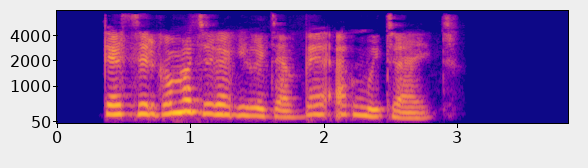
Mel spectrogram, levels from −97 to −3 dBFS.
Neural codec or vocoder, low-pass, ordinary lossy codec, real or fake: codec, 16 kHz, 2 kbps, FreqCodec, larger model; 7.2 kHz; AAC, 32 kbps; fake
